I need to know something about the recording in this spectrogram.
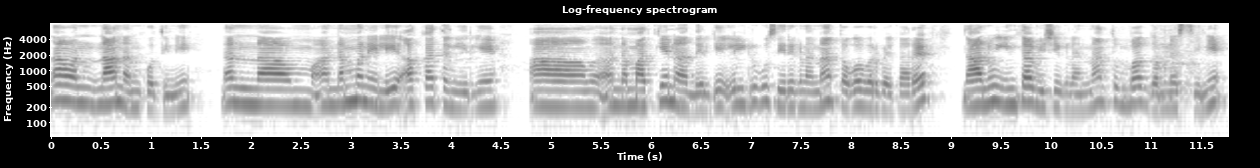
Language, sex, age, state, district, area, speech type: Kannada, female, 60+, Karnataka, Bangalore Urban, urban, spontaneous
